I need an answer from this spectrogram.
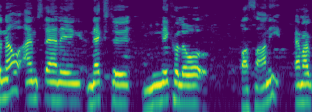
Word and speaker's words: Niccolò Bassani: So now I'm standing next to Niccolò Bassani. Am I pronouncing that correctly?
